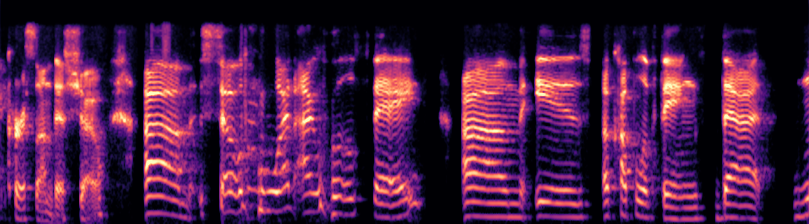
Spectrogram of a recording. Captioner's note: laugh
